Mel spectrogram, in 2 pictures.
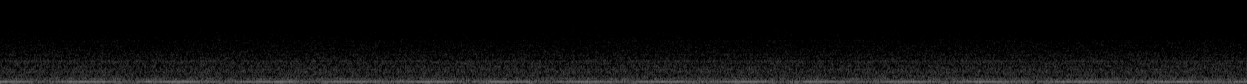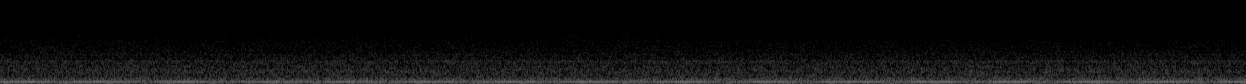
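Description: Heavy rain pours steadily onto wet pavement.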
